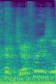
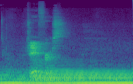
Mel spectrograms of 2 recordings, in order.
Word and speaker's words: Jeffress: with me a moment jefferson was it uh j first this one rhymes with jeffers you uh need anything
